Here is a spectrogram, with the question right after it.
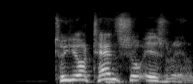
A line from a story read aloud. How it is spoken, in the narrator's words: Some called out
